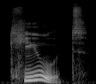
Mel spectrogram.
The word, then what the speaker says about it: cute: You see how with these words we pronounce U as it is. We pronounce the letter U as it is. Cute. Cute. Why is this? Because we have the letter E at the end.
